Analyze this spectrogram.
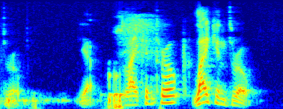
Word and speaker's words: lycanthrope: yeah I can throw lycanthrope I had the wrong cadence cadence strong emphasis on the law on the wrong syllable del Toro is a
